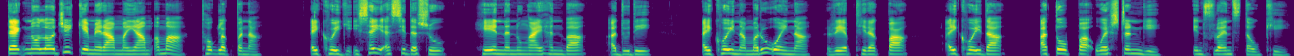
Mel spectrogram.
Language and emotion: Manipuri, neutral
